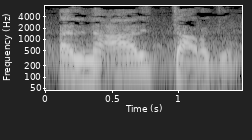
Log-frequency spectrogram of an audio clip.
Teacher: وفي ذي المعارج تعرج الجيم مضغم، تضغم الجيم في التاء في هذا الموضع فقط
